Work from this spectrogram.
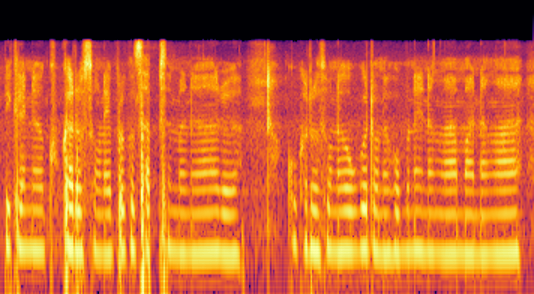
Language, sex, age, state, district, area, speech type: Bodo, male, 18-30, Assam, Chirang, rural, spontaneous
